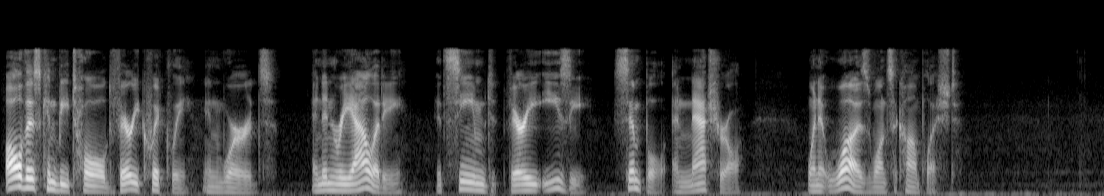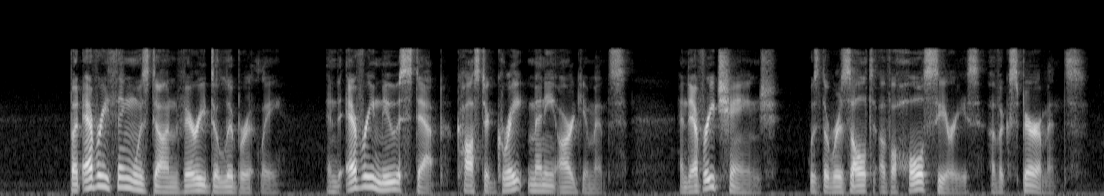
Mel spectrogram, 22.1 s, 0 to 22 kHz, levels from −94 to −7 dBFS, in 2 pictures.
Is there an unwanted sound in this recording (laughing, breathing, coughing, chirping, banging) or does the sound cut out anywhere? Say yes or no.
no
